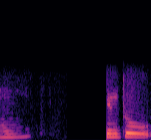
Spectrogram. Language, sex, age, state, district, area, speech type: Bengali, male, 30-45, West Bengal, Paschim Medinipur, rural, conversation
